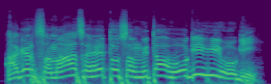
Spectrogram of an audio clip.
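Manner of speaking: ordinary talk, nothing marked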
